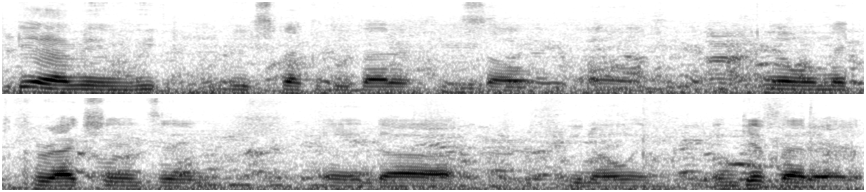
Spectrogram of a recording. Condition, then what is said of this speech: None; typical speech.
